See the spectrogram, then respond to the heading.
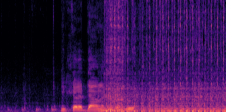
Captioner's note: drowned out by rattling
